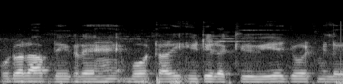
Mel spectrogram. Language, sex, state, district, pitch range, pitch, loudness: Hindi, male, Haryana, Rohtak, 125-130 Hz, 130 Hz, -16 LUFS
